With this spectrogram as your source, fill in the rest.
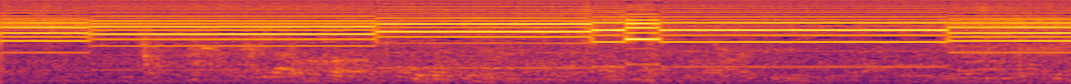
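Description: A cell phone ringtone chimes in steady electronic tones that shift pitch in steps, heard in a busy hall packed with Star Wars fans, with crowd chatter underneath.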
